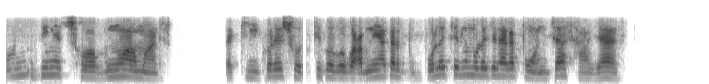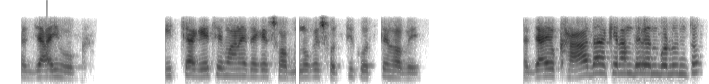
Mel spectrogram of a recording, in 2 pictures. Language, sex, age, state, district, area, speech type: Bengali, female, 30-45, West Bengal, Darjeeling, rural, conversation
